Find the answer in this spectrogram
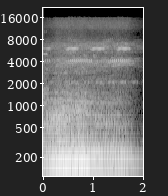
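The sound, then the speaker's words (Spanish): A lion lets out one deep, loud roar, a rough rumbling bellow that holds for nearly two seconds before trailing off. “las canciones elaboradas en las aves, o los ruidos fuertes y contundentes en los leones.”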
